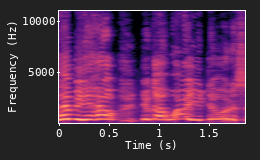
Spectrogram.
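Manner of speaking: very high, loud, hysterical, tearful sobbing scream. Acting out the woman who wants out of the chamber, imitating Bianca screaming and crying. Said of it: "and she's like screaming and crying".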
